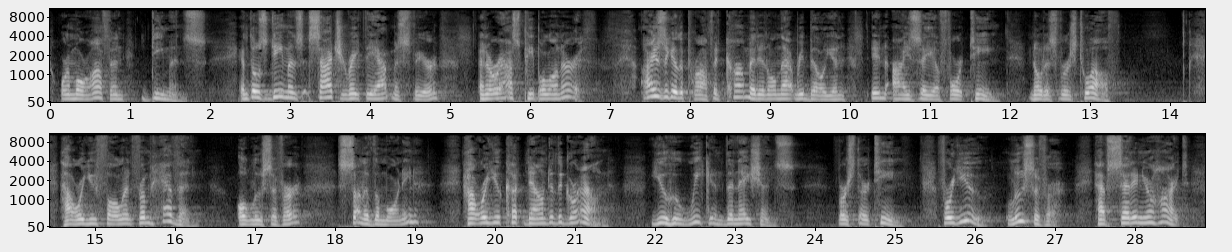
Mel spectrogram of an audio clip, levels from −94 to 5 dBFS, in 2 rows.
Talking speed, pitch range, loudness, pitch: 130 wpm, 140-180 Hz, -22 LUFS, 155 Hz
